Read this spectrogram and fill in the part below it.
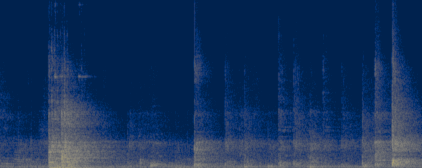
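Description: Footsteps echo across a wooden floor in a hard, echoing room.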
